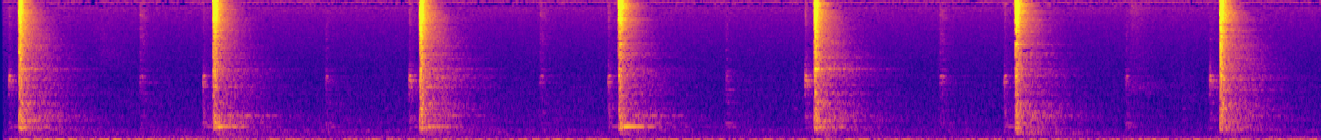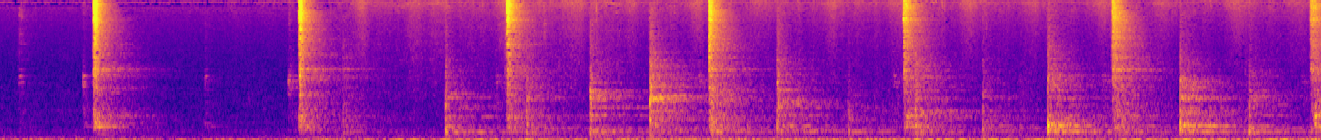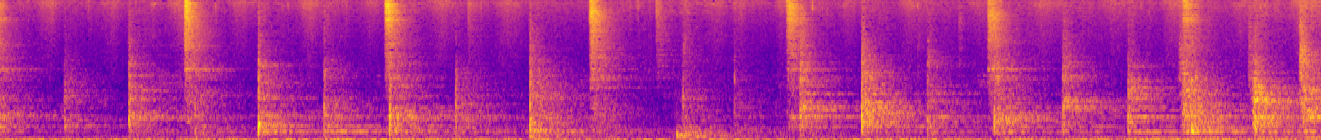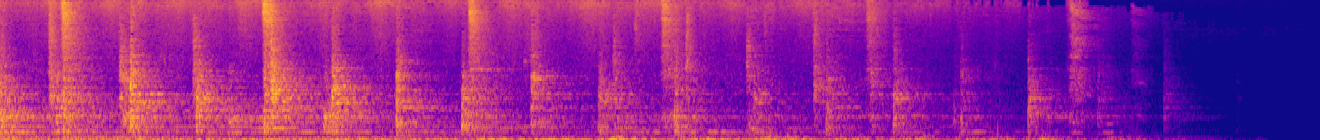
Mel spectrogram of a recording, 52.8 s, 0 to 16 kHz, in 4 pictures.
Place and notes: Montreal: Tour de l'Horloge - Tour de l'Horloge
equipment used: Edirol R-09
Tour de l'Horloge clock tower and ascending stairs
6 June 2008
